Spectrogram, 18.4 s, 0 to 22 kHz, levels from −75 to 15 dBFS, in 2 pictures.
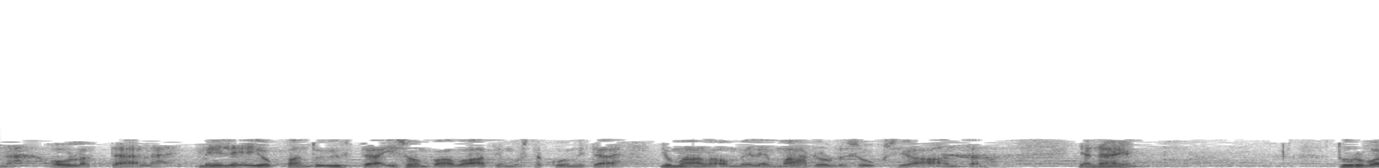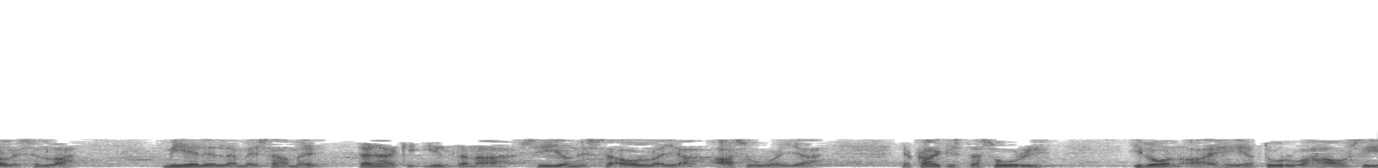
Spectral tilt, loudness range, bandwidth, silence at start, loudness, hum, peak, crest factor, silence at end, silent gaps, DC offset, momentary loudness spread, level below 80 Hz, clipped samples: -9 dB/octave; 2 LU; 4 kHz; 0 s; -17 LUFS; none; 0 dBFS; 18 dB; 0 s; none; under 0.1%; 16 LU; -62 dBFS; under 0.1%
